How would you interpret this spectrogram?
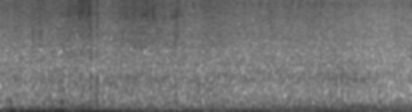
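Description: A steady low drone of airplanes passing overhead, droning continuously beneath faint outdoor rustling and breezy noise, with no voices.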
